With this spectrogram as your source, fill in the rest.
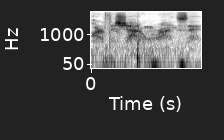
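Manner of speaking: whispering quietly to himself. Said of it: "I'm just whispering in my head".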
